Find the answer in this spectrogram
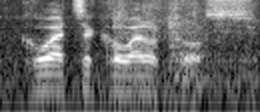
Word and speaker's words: Coatzacoalcos: Coatzacoalcos, gotta say it right.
